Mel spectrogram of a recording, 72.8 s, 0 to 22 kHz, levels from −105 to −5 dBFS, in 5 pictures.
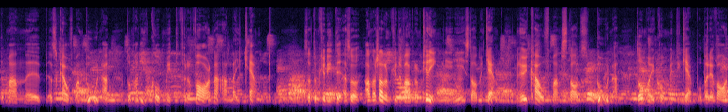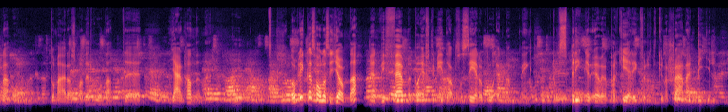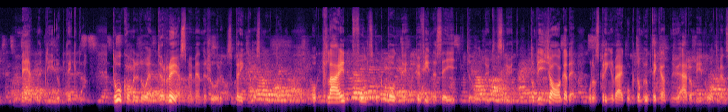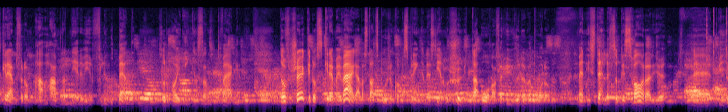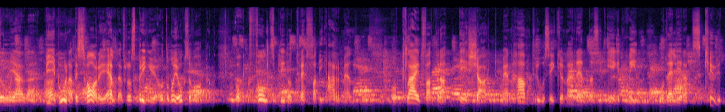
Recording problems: thin; very; fading below 300 Hz
background chatter; loud; throughout; 2 voices, 4 dB below the speech

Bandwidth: 17 kHz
